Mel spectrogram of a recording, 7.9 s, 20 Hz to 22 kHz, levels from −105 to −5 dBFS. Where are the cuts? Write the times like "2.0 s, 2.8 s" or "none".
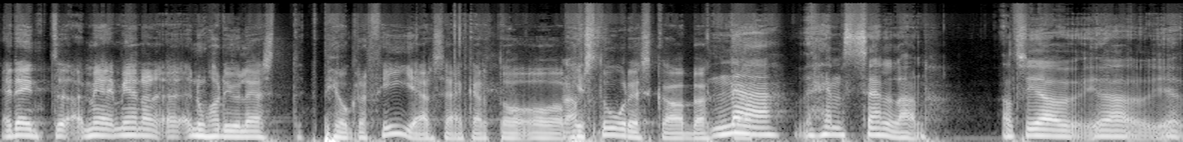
3.7 s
